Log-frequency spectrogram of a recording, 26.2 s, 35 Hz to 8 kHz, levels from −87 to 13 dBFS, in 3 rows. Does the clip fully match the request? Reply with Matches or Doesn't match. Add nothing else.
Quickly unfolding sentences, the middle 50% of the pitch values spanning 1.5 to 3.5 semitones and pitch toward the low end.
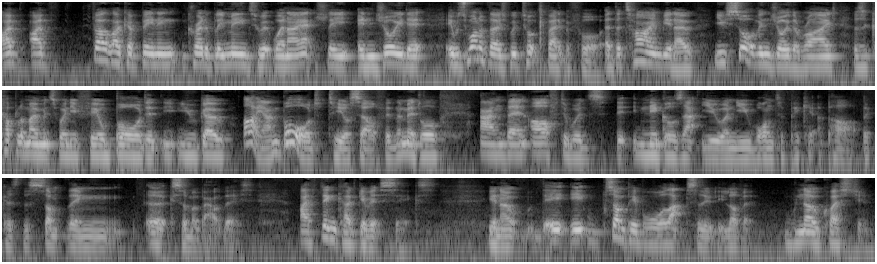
Doesn't match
